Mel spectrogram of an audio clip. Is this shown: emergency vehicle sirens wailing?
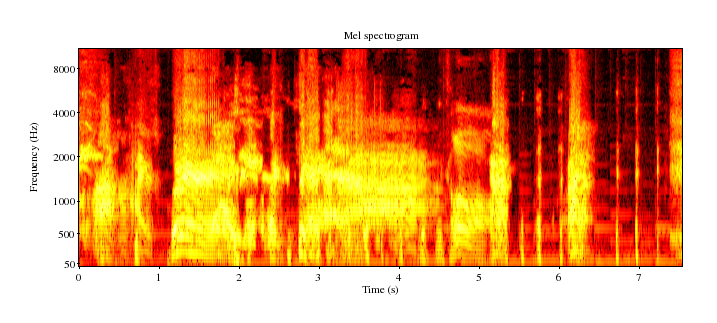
no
